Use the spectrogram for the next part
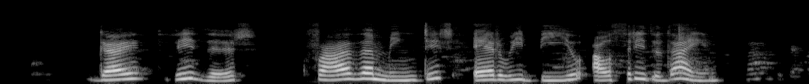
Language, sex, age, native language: Icelandic, female, 30-39, Portuguese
